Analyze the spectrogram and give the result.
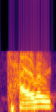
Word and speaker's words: Tyler: My name is Tyler, T-Y-L-E-R, and I'm with Bank of Cardiff. It's spelled C-A-R-D-I-F-F, as in Frank Frank.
